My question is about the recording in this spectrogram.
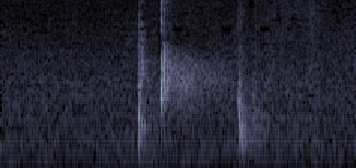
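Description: A snooker shot: the cue tip strikes the cue ball, then the cue ball clicks sharply into the blue a moment later. A softer knock follows about half a second after as the blue is potted.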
